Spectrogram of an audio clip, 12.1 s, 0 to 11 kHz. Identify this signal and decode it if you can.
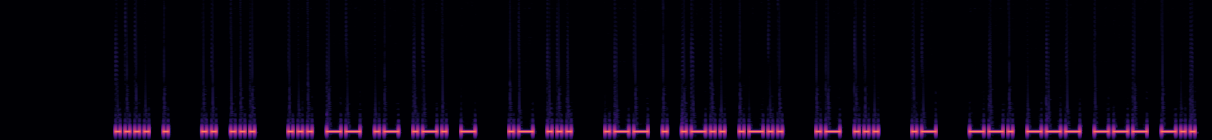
Morse code, heard as a keyed tone, about 25 wpm, 700 Hz. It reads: HE IS SMART AS WELL AS A GOOD
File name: practice / 25wpm / Sentences with 4-Word Phrases - 25wpm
